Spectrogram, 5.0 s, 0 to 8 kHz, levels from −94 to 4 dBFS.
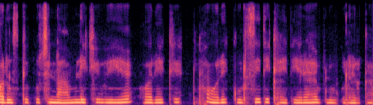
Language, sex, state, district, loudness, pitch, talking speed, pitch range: Hindi, female, Bihar, West Champaran, -17 LUFS, 215 Hz, 240 wpm, 205-225 Hz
